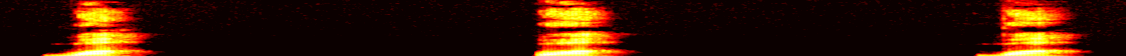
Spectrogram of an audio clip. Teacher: The W sound is a voiced consonant, meaning your vocal cords here vibrate. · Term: W consonant sound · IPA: [ɰa]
